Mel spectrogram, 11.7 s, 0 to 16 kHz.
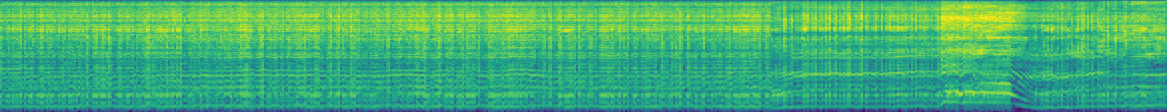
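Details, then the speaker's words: Losi LST XXL2 1/8-scale truck, .31 cu in gasoline two-stroke, first run at high elevation: it screams high, sags, surges, then dies. It is running too lean, with the high-speed needle barely out; pinching the fuel line cuts fuel. "never just pinches the fuel line there so it cuts fuel off that's why you hear the engine go up high and then die so highspeed needle is 17 hours out it was hardly out at all was it okay so it was too lean obviously we could hear it was too lean"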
